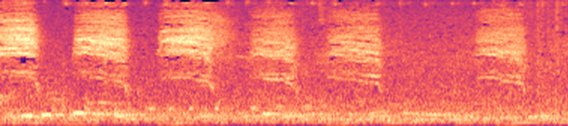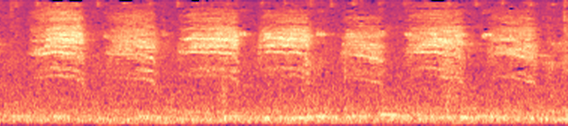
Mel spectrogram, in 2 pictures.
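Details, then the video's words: A young long-tailed shrike outside its cage, later sleeping on a roof tile, gives harsh, raspy, high-pitched scratchy bursts, about one every two-thirds of a second, over a faint low hum. "Anakan Cendet Konslet Gacor"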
